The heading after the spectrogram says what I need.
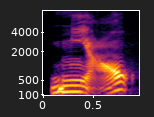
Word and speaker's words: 淼: Now, 水, when we stack three of them, all of a sudden, the pronunciation is completely different. You cannot even infer one to the other. 水 versus miǎo, right?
